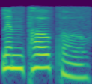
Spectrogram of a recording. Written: Limpopo

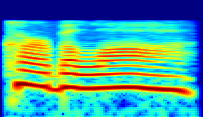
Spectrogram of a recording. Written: Karbala'

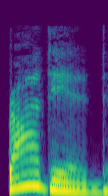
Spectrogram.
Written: rodded

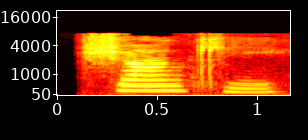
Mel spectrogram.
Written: shonky

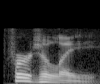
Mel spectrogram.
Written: fertilely

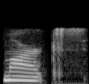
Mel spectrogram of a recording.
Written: Marx

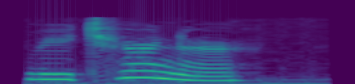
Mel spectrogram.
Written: returner

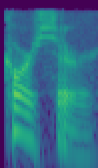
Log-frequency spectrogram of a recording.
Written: courser

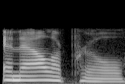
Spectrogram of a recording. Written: enalapril

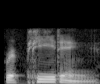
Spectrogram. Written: repeating

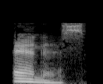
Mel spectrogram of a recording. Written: anisic

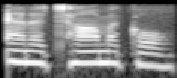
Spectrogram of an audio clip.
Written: anatomical

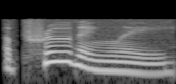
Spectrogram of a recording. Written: approvingly

